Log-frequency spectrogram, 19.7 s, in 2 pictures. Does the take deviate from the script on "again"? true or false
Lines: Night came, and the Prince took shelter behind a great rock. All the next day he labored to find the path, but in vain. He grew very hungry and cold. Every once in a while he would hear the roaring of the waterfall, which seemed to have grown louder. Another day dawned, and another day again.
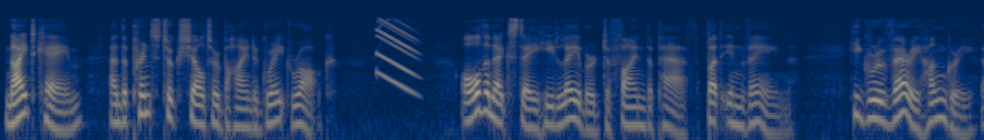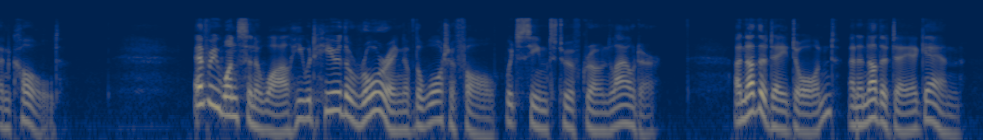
false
